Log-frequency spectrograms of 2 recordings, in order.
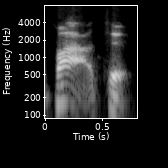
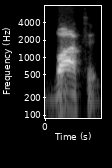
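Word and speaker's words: warte: Örneğin beklemek vatı diyoruz. Vat değil vatı.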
